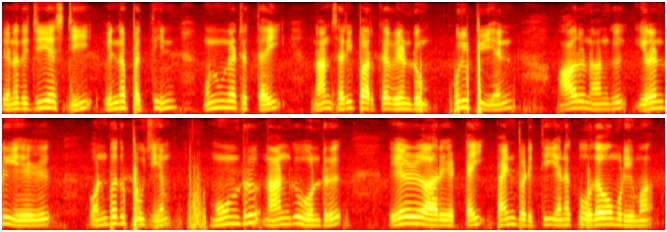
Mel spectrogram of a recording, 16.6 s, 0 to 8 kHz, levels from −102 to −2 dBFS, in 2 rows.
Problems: constant background noise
